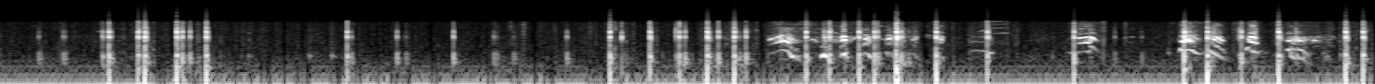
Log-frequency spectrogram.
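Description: Irregular sharp clicks and knocks of handling noise from a camera-mounted Nerf blaster being carried and swung around. Children's shouts come in about eight seconds in and again near the end.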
